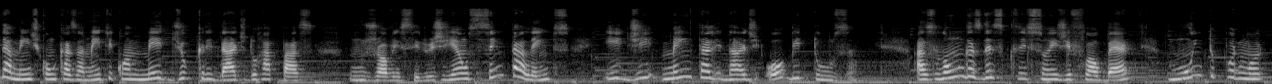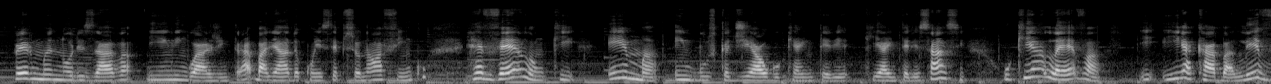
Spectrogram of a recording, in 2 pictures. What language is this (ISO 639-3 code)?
por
